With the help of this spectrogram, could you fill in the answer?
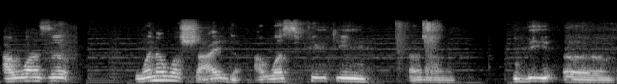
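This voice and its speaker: A man interviewed about his past, speaking hesitantly with many pauses and small laughs. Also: a little high, darkish tone, dull audio. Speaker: interview guest. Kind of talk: casual interview answers. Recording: faint music behind.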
